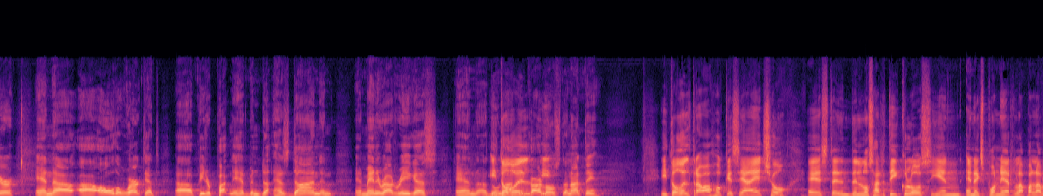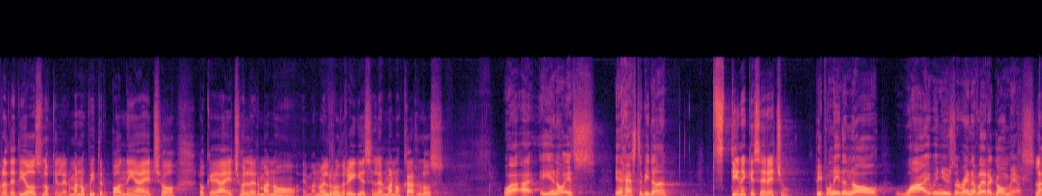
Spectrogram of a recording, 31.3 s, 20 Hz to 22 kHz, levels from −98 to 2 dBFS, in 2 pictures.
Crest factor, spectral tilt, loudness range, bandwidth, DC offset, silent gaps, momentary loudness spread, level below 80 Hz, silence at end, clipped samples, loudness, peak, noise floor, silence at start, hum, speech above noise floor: 22 dB; -3.5 dB/octave; 3 LU; 16 kHz; under 0.1%; none; 9 LU; -66 dBFS; 0 s; under 0.1%; -20 LUFS; 0 dBFS; -54 dBFS; 0 s; none; 33 dB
